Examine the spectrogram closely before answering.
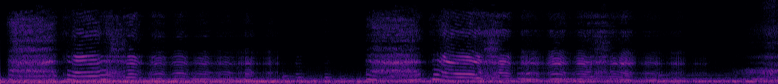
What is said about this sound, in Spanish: Era un llanto fuerte, desgarrador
